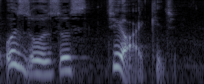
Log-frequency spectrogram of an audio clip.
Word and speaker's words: ORCID: E a pronúncia correta, que os próprios desenvolvedores pronunciam como ORCID.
